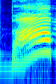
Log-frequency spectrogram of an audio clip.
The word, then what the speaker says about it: Bob: do you pronounce it it's very simple bob b.o.b bobbing for apple but some people do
